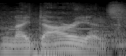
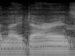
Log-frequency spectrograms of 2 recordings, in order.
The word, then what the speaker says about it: cnidarians: Corps gonna say ax and the phylum of cnidarians now my darian starts with a c to c is silent and the cnidarians are basically in vertebrates marine invertebrates that some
